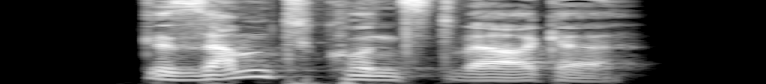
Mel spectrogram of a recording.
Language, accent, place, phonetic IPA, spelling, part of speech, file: German, Germany, Berlin, [ɡəˈzamtˌkʊnstvɛʁkə], Gesamtkunstwerke, noun, De-Gesamtkunstwerke.ogg
- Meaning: nominative/accusative/genitive plural of Gesamtkunstwerk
